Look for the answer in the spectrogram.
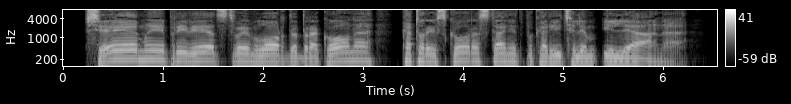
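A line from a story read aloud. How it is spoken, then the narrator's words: Chanting. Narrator (Russian): нараспев произнес Вейрамон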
